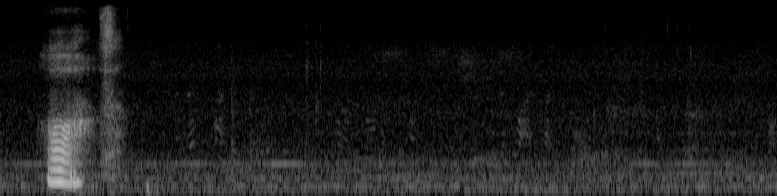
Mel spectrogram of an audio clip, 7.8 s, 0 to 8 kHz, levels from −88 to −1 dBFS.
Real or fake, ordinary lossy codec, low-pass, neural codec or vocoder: real; AAC, 32 kbps; 7.2 kHz; none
